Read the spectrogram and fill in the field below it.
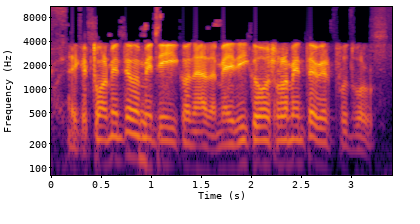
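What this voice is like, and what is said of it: Slight Catalan accent in Spanish. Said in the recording (Spanish): “tienes un poco de acento catalán”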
